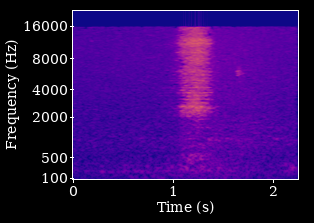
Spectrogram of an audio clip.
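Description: A single short breath through the nose, a brief hiss about a second in, during a pause in speech.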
